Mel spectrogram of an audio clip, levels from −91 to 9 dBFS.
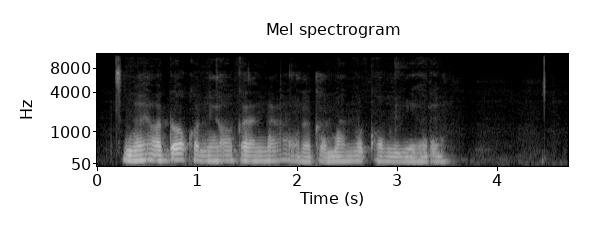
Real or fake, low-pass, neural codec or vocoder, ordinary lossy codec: fake; none; codec, 24 kHz, 1.5 kbps, HILCodec; none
